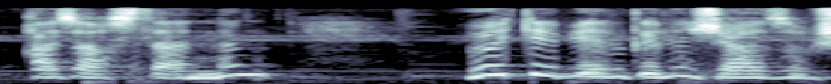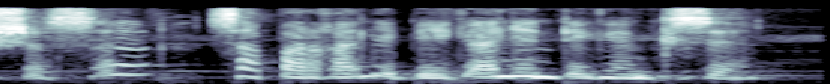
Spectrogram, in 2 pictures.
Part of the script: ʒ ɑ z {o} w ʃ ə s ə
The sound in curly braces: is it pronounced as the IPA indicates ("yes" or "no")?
no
